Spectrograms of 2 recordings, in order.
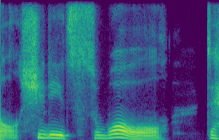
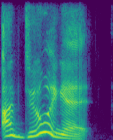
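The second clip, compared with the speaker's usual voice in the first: mock irritated, fed-up tone, loud and high; 5 semitones higher, 5 dB louder than usual. Retelling an inmate's reply to guards pressing her: imitating someone annoyed. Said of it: "And she gets annoyed".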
